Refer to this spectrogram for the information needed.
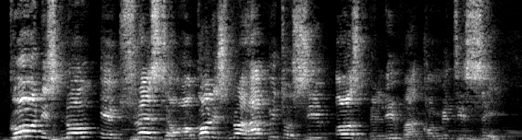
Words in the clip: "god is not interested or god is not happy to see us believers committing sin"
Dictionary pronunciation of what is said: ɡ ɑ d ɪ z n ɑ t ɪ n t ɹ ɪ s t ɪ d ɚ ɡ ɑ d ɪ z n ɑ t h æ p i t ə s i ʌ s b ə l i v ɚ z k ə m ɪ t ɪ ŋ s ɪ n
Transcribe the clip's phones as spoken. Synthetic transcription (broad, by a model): ɡ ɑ d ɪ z n ɑ t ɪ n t ɹ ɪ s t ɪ ɔ ɡ ɑ d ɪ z n ɑ t h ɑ p i t ə s i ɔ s b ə l i v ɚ k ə m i t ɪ s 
